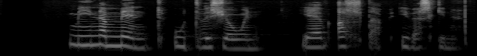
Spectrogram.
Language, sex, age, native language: Icelandic, female, 12, Icelandic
